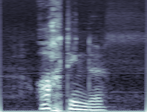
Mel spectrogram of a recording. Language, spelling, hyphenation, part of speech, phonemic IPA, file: Dutch, achttiende, acht‧tien‧de, adjective, /ˈɑxˌtin.də/, Nl-achttiende.ogg
- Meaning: eighteenth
